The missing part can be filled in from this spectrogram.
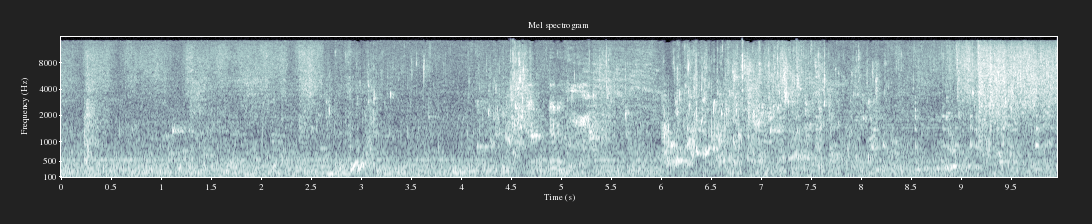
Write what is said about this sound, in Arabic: ماذا تفعل؟ الماء يرشنا.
